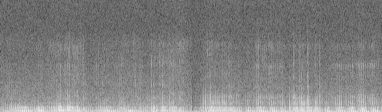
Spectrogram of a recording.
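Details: Purring cat heard up close: a deep, rhythmic rumble shifting between inhale and exhale phases about once a second, dipping briefly near the four-second point.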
